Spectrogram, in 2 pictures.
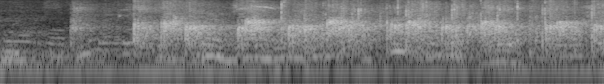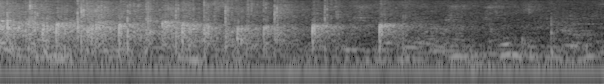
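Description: A church congregation at a wedding ceremony breaks into sustained, dense applause that swells and then slowly thins, with a voice speaking over the clapping.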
